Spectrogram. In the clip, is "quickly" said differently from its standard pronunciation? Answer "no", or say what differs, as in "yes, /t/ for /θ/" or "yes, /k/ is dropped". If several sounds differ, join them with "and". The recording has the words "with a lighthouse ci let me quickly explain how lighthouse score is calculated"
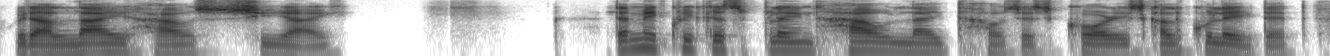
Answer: yes, /l/ is dropped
